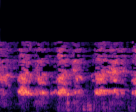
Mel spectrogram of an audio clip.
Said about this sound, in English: And then we have in Hungary. This is a complete mess. You can see, like, just everyone just running around. They're screaming, fuck you, to the police.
